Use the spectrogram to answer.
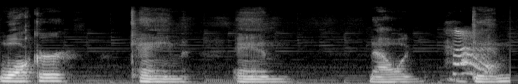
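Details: Adult man with aphasia after a large stroke, with nonfluent speech; speaking is his biggest challenge.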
